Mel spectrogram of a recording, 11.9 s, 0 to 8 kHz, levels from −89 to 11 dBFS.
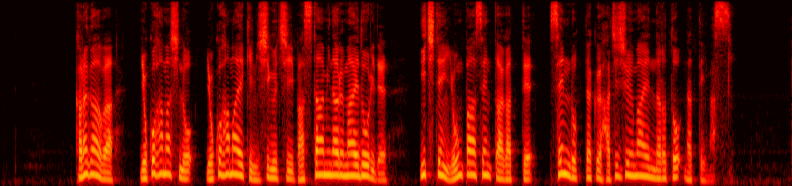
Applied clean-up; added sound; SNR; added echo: none; none; none; none.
